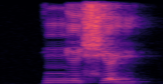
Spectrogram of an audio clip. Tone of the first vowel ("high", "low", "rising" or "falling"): low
